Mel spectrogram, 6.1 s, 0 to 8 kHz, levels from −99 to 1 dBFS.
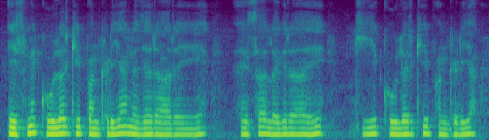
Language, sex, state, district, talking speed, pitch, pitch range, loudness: Hindi, male, Rajasthan, Jaipur, 165 wpm, 135 Hz, 130-145 Hz, -18 LUFS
